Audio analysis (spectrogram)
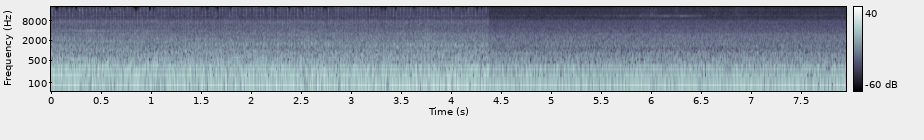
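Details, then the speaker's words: Toyota Vigo 2KD diesel after repairing a leaking cylinder 4 injector and replacing a cracked valve, just started, not yet warm: steady low diesel clatter at even idle, no misses or knocks; shaking gone, engine runs smoothly, normal idle. "ตอนนี้สตาร์ทเครื่องยนต์แล้วนะครับเครื่องยนต์เดินนิ่งแล้วนะฮะ"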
